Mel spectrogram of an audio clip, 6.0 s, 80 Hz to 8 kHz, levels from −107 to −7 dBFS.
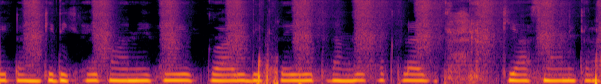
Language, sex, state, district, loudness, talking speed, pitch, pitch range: Hindi, female, Maharashtra, Dhule, -33 LUFS, 80 wpm, 210 Hz, 205-215 Hz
